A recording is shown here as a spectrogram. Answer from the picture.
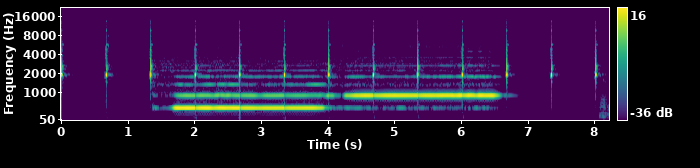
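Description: Concert flute holding a B-flat as a whole note, then slurring up the octave without tonguing and holding the upper note: an octave/register slur drill. A metronome ticks steadily underneath, about three clicks every two seconds.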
